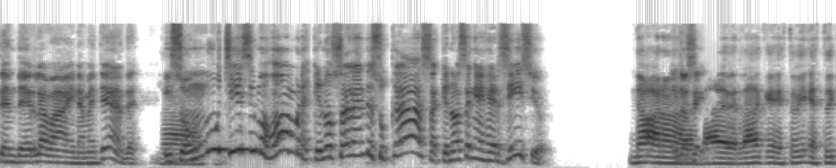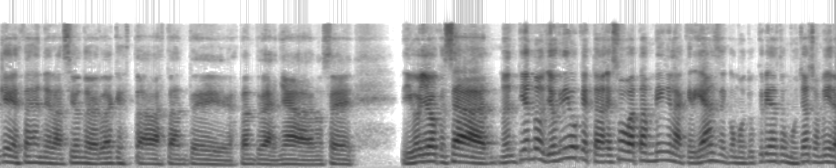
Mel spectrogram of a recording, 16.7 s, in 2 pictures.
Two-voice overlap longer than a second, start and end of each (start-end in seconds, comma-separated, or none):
none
